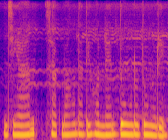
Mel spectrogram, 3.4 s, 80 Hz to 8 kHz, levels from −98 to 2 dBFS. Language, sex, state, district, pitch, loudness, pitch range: Chakma, female, Tripura, Unakoti, 205 Hz, -16 LUFS, 200-210 Hz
